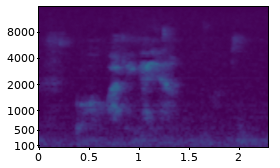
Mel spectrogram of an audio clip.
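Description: A woman whispering softly, a short faint phrase about half a second in that lasts about a second.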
